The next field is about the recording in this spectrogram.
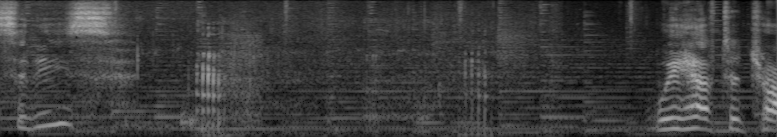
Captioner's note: pig snorts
